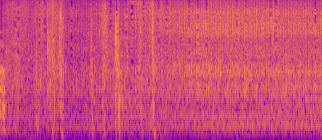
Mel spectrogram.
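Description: Scuffling and a few scattered knocks from two people wrestling on the ground. About two seconds in, a taxi's car engine starts to be heard idling steadily.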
